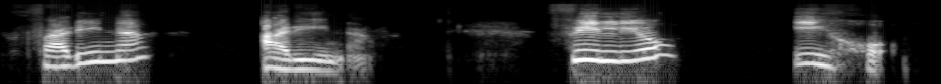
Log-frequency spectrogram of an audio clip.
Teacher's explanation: la efe que es una labio dental y se dejó de pronunciar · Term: f inicial latina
